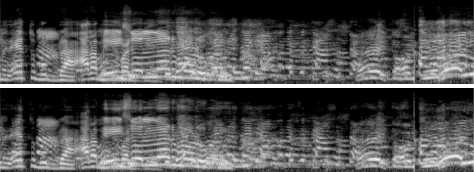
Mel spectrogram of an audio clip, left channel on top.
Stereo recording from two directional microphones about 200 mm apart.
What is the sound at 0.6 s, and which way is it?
A woman's voice, 15° left (ahead or behind).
